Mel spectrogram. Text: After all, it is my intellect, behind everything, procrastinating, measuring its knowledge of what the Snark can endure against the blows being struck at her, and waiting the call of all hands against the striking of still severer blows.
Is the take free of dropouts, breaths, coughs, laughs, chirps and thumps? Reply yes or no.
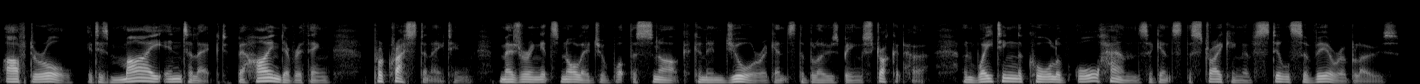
yes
